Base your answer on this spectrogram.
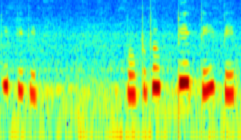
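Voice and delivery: high, soft robot-like beeps and boops; idle beeping noises. Pretend. Artist colour blocking, playful high beeping. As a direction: hum little beeps while busy.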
